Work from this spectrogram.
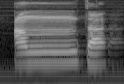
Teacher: نون کی آواز کو ناک میں چھپا کر کے پڑھیں گے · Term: غنہ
